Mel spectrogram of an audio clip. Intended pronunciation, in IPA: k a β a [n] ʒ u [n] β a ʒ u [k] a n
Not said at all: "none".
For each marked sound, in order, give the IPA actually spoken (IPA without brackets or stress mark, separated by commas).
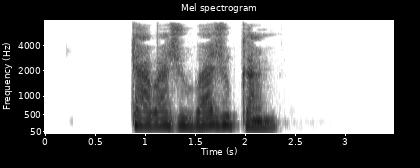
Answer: none, none, k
